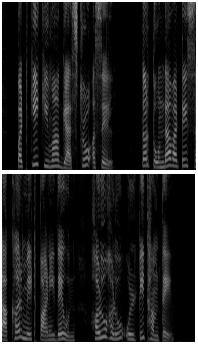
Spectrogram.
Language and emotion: Marathi, neutral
